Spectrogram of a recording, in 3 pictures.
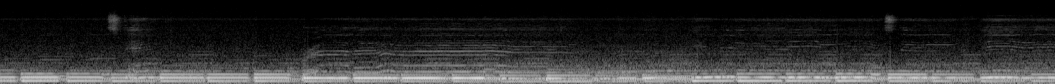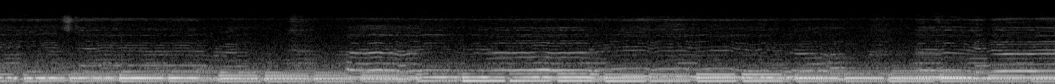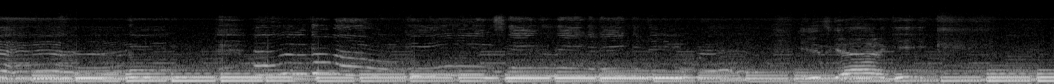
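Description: Acoustic guitar strummed in steady chords, with a voice singing along at times over it.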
